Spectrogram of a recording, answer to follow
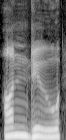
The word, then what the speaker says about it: Undue: national nonprofit organization called Undo Medical Debt. Now, it's spelled UNDUE, like the debt is undue, or or is undue when they want to undo it. So you UNDO the UNDUE.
